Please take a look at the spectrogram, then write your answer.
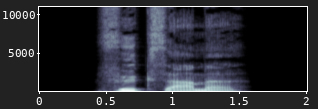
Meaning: inflection of fügsam: 1. strong/mixed nominative/accusative feminine singular 2. strong nominative/accusative plural 3. weak nominative all-gender singular 4. weak accusative feminine/neuter singular
- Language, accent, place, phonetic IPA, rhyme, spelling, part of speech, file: German, Germany, Berlin, [ˈfyːkzaːmə], -yːkzaːmə, fügsame, adjective, De-fügsame.ogg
